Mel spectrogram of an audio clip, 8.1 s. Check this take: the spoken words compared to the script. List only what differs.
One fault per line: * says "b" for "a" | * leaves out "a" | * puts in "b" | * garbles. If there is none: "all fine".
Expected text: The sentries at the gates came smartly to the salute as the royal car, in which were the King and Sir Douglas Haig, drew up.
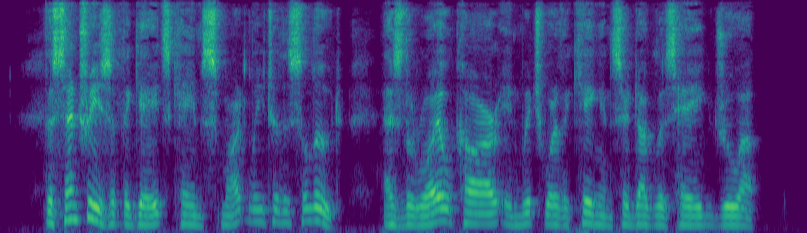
all fine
